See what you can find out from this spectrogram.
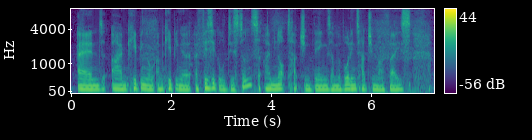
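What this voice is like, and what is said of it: Slightly hoarse voice. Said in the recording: “If I'm sounding a bit hoarsey today, it's not because I've got a cold ... I actually had a late night”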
